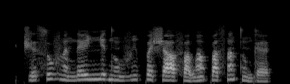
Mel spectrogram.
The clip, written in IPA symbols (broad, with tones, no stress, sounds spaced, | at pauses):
t͡ʃ ɨ˨˦ s u˦ v ɛ̃˨ n eː˧ ɲ e˧ d ũ˨ v i˦ p ɛ˧ ʃ aː˧ f a˨ w ã˦ p a˧ s ã˦ t ũ˨ ɡ ɛ˨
